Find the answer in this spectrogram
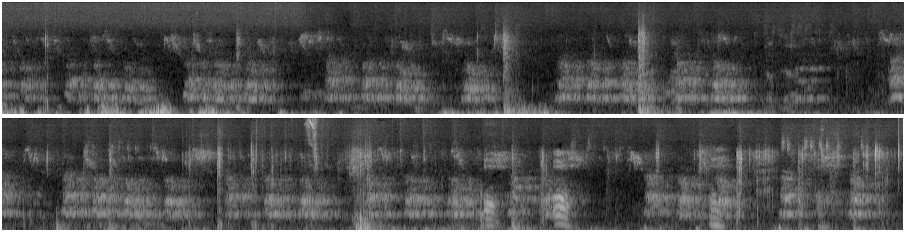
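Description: Animal calls repeating in the background, each lasting up to about a second, with low rumbling gusts of wind on the microphone in the first several seconds.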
